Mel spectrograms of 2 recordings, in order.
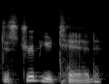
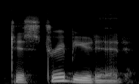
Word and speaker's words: distributed: When we add e d, the t at the end is between vowels. So, it's a fast d, not distributed, but distributed. Distributed. Put the stress on the second syllable only.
